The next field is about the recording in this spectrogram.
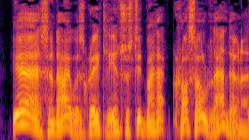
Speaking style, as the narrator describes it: said Levin, with a sigh

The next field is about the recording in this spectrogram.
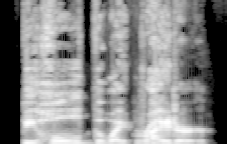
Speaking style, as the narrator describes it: he roared

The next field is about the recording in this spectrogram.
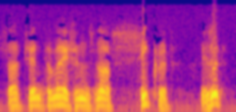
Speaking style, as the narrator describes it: The knight appeared nervous, asked softly

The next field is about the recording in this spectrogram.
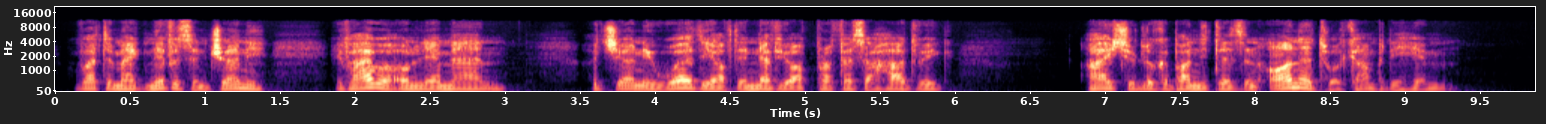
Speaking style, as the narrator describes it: said at last, rather anxiously

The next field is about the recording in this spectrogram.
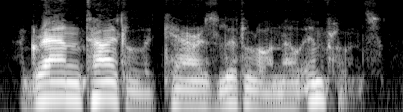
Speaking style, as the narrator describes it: she said with a sigh

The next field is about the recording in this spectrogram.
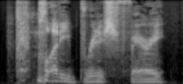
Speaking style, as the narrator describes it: Hemingway muttered into his beer

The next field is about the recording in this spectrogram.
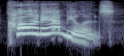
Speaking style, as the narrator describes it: screamed a lady in the crowd

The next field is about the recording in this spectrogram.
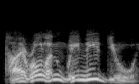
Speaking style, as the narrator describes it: he barked

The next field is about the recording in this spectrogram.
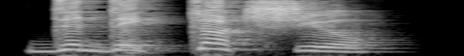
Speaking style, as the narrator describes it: Jason growls

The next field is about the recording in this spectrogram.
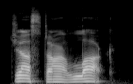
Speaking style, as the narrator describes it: Sturm muttered

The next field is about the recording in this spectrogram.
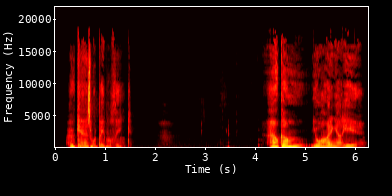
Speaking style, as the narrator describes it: Bai says in a slightly roughened voice

